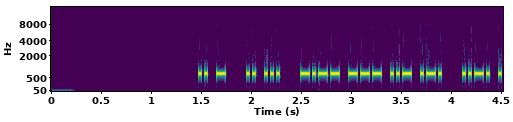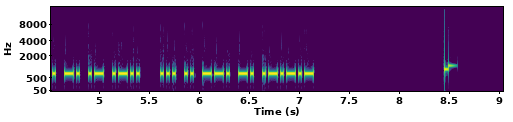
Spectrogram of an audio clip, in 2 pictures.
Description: Morse code, heard as a keyed tone, about 40 wpm, 700 Hz. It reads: IT IS YOUR FINAL SIGN.
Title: Sentences from Top 1000 Words - Review Part 2 - 40wpm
